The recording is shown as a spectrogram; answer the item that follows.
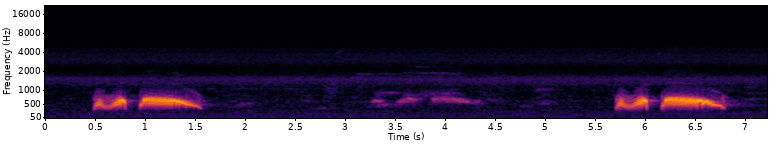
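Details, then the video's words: Spotted dove in the calling and urging coo styles: two loud phrases about five seconds apart, each a short double coo then a long falling coo, with a quieter coo between. "tiếng cu gáy Thúc và gáy gọi"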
